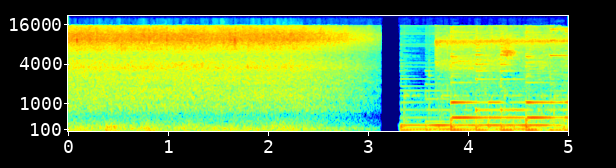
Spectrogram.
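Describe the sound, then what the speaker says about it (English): Heavy, steady rain lashes down in a garden for about three seconds, then cuts out abruptly and gives way to a different, tonal sound with a strong hum. "it is absolutely lashing with rain."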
